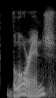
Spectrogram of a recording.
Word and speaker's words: Blorenge: We often hear that there is nothing that rhymes with the word orange, but there are actually two words that do. So blorange, which according to Wikipedia, is a prominent mountain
